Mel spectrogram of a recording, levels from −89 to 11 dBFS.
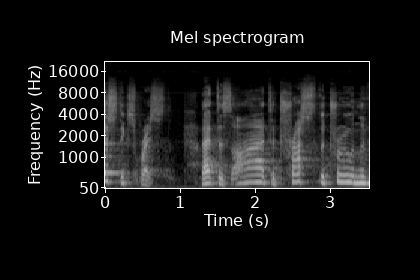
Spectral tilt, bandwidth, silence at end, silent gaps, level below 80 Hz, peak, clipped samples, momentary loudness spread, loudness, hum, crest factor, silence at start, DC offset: -4.5 dB/octave; 12 kHz; 0 s; none; -66 dBFS; -6 dBFS; under 0.1%; 9 LU; -29 LUFS; none; 22 dB; 0 s; under 0.1%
